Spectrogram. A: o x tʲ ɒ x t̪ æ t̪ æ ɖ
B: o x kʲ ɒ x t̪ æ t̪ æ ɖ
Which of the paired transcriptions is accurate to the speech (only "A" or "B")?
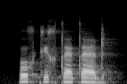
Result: B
